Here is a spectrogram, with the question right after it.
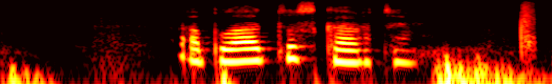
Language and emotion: Russian, neutral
